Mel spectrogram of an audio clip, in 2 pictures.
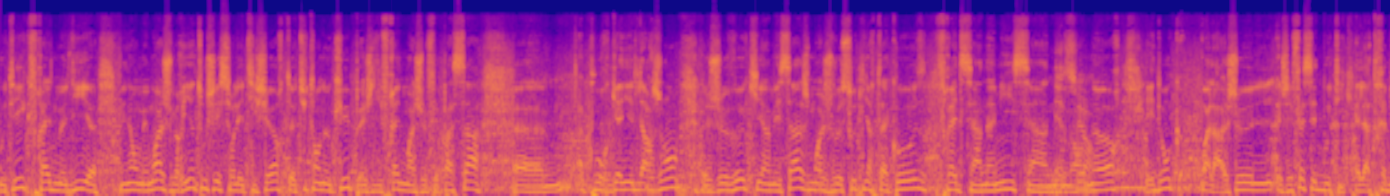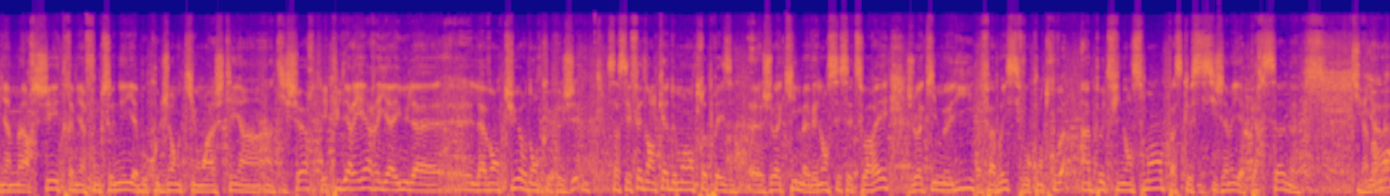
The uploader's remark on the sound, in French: Podcast En direct du Dock B à Pantin.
